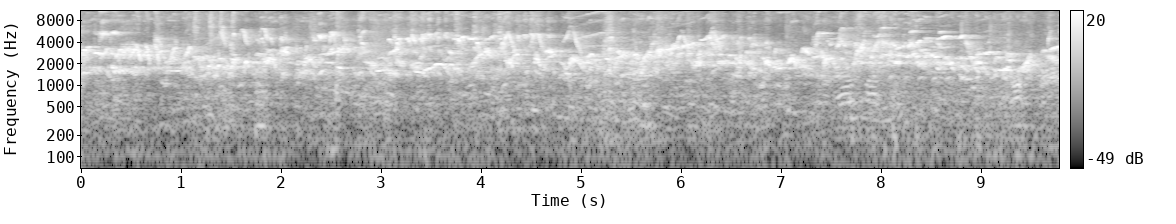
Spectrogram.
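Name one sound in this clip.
A songbird sings a fast, warbling song close by.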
